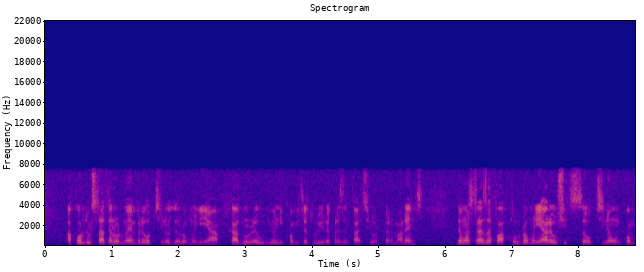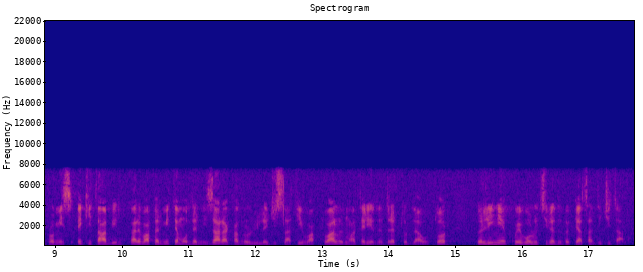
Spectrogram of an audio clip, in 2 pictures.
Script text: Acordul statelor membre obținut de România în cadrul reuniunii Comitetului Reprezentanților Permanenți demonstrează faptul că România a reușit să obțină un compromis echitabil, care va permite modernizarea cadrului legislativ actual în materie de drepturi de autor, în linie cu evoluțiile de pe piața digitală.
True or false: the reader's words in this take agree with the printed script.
false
